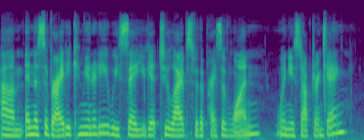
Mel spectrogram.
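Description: A woman's normal speaking voice with an American accent, fairly quick with hardly any pauses, very even loudness and ordinary pitch variation. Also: fairly low pitch for a woman. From US South, Atlanta, Georgia. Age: 20s. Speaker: startup founder. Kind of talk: casual interview.

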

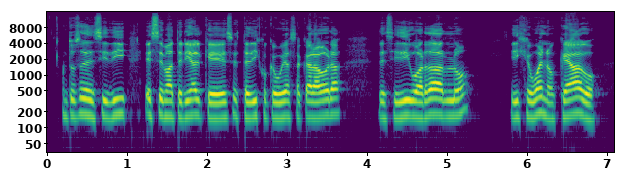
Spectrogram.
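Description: A man talks at a moderate pace with flat, monotone intonation. His loudness stays very even. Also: fairly high pitch for a man. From Buenos Aires, Argentina. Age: 20s. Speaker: musician. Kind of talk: interview.

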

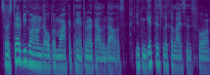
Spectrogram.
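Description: Talking at a very fast pace, a man with an American accent keeps a fairly low pitch with ordinary variation. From Boston, Mattapan. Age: 50s. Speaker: state representative. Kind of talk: casual chat. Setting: studio.

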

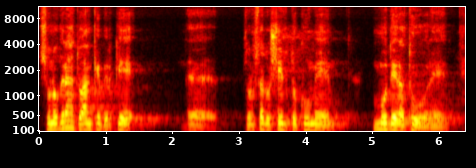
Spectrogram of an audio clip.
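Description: Over a very clean recording with a silent background, a man with a fairly high pitch speaks very slowly, with long, frequent pauses. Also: ordinary pitch variation. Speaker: bishop and moderator. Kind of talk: moderated debate. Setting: stage with audience.

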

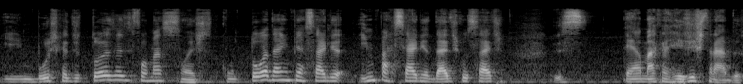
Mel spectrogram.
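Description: The man has an unremarkable speaking voice. He talks at a fairly slow pace. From Brazil, Rio de Janeiro. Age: 20s. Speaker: podcast host and website editor. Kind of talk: solo podcast monologue.

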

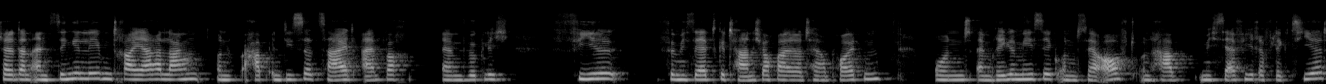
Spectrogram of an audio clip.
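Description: Her voice is somewhat breathy, and she speaks at a moderate pace. This woman's intonation is monotone and flat. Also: fairly high pitch for a woman. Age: 30s. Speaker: educator and aspiring animal psychologist. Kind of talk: casual interview.

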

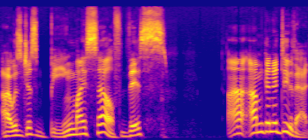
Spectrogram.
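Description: At a moderate pace, the speech swings very widely in pitch over a very clean recording with a silent background. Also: man. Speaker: voice actor. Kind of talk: solo podcast monologue. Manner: animated; rambling, casual with laughs.

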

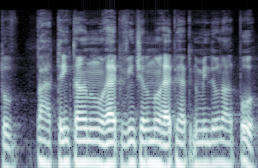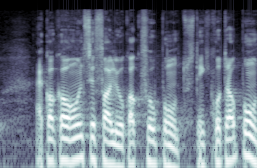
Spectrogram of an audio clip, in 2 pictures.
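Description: A man speaks at a very fast pace and medium pitch in monotone, flat intonation. His loudness swings widely, and the recording is very clean with a silent background. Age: 20s. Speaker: actor and music producer. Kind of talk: casual interview chat. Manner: halting, repeats words.

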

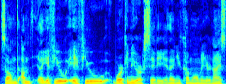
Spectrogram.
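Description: In a very clean recording with a silent background, a man with a dark, mellow tone speaks at a moderate pace. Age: 30s. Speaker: solo podcaster. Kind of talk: casual monologue. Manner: halting.

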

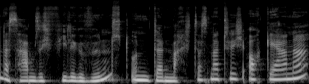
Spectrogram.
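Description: In a very clean recording with a silent background, a woman talks at a very fast pace and a medium pitch. Her dark, mellow tone is somewhat breathy, with lively intonation. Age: 20s. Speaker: osteopathic practitioner and podcast host. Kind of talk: solo podcast monologue.

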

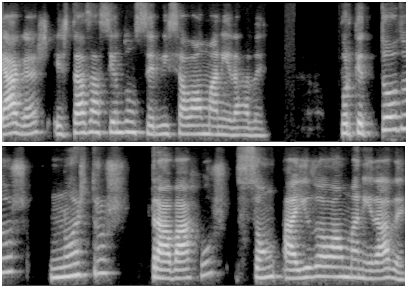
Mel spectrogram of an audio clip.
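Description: Against a quiet background, a woman with a Portuguese accent speaks very slowly in a fairly high pitch. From Portugal. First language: Portuguese (speaking Spanish). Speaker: psychologist and life-purpose coach. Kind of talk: online seminar talk.

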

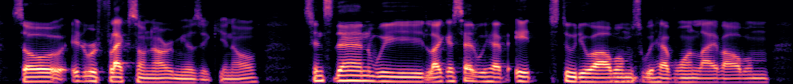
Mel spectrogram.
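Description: A man with a Portuguese accent talks at a fairly slow pace, his fairly low pitch varying in an ordinary way. The recording is very clean, with a silent background. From Brazil. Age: 40s. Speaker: metal band musician. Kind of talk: casual interview.

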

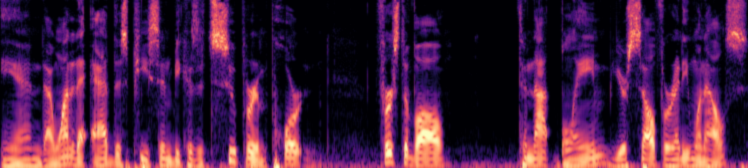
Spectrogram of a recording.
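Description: In an unremarkable speaking voice, a man talks at a fairly low pitch and a moderate pace. His pitch variation is ordinary. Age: 50s. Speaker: podcast host. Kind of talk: personal monologue.

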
